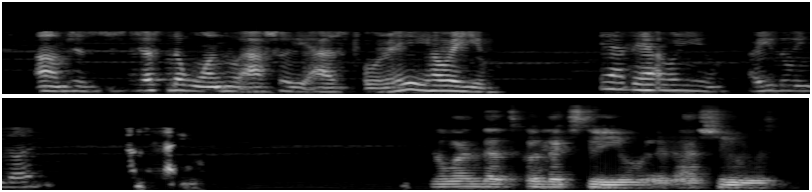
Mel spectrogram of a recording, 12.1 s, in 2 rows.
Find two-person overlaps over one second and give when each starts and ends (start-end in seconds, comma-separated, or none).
none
